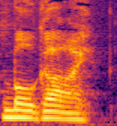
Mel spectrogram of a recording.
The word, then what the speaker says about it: Milngavie: Milngavie. – That is a place in Glasgow that every English person gets wrong, and I did the first time. It's pronounced Mulgai.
